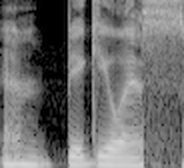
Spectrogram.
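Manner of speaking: muttered under breath. Retelling what Ren said after the word was stumbled over, muttered under breath. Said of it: "mutters under his breath".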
